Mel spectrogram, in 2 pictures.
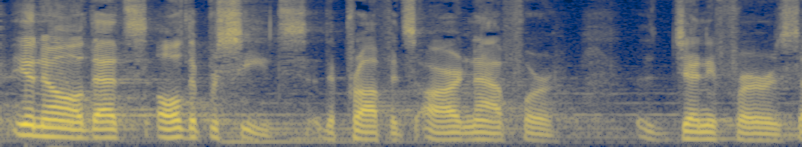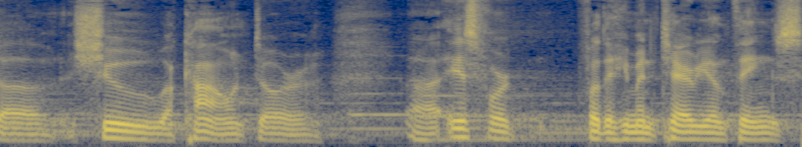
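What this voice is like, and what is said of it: Non-native English accent. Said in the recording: “even if you don't understand my accent”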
